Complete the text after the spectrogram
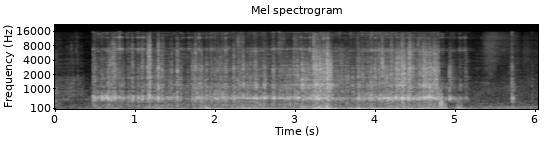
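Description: A hydraulic floor jack clanks and creaks.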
